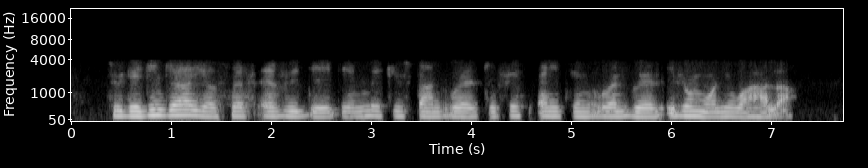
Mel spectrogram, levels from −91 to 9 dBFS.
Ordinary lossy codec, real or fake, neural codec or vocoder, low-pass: Opus, 16 kbps; fake; codec, 16 kHz, 4 kbps, X-Codec, HuBERT features, trained on general audio; 3.6 kHz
